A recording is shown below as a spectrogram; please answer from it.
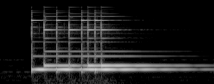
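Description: Notification-bell sound effect: a quick run of bright bell strikes starting about a third of a second in, ringing on at two main pitches and fading away over about a second and a half.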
